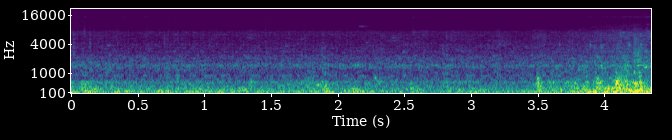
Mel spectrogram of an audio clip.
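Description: Steady low engine rumble and road noise from a vehicle driving along a rough dirt road, getting louder near the end.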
